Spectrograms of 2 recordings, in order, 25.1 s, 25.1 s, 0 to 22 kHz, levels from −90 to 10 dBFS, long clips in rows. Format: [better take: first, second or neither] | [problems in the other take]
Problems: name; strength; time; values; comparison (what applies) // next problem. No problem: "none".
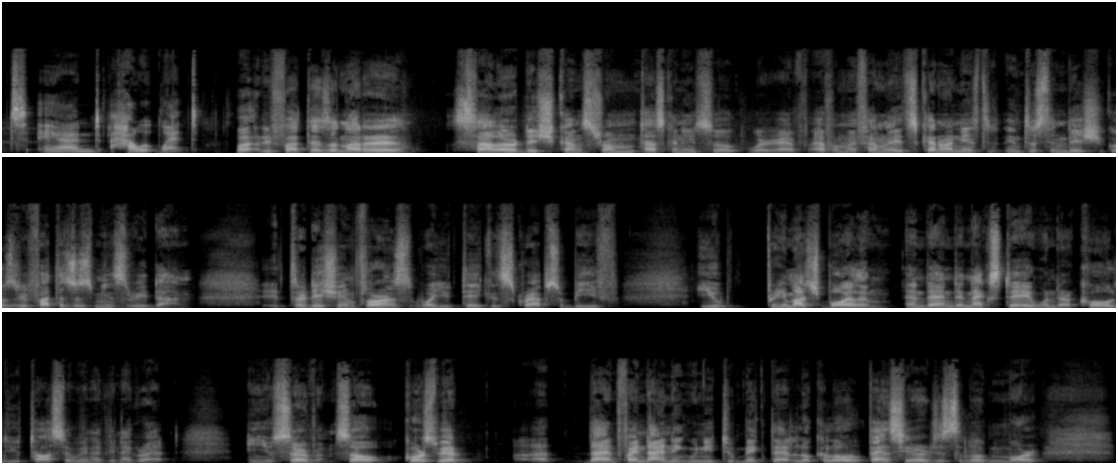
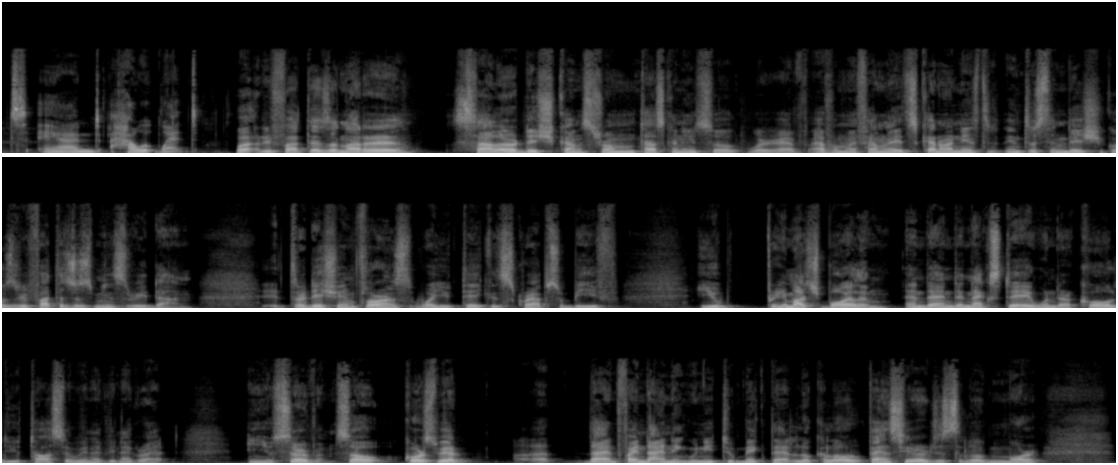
second | thin; very; fading below 750 Hz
